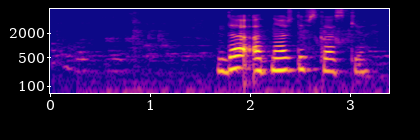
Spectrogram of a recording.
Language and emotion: Russian, neutral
